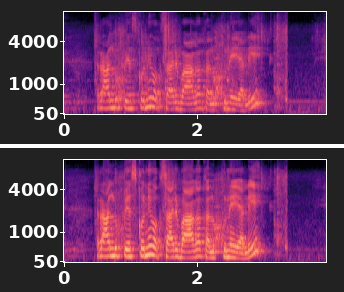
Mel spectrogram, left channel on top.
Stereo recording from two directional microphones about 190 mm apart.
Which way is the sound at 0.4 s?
65° right (ahead or behind).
